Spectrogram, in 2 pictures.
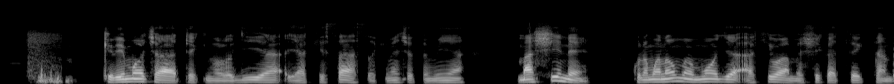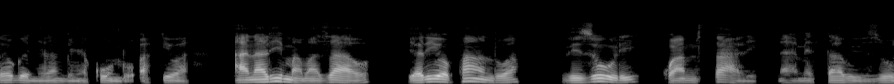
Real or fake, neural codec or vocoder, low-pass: real; none; 7.2 kHz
